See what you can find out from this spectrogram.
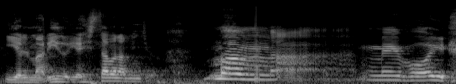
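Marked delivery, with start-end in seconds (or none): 2.0-4.5 mock soap daughter.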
